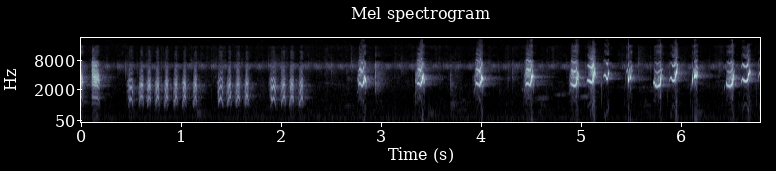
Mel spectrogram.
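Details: Long-tailed shrike in energetic full song, used as a lure recording to train birds: bursts of rapid buzzy rattling trills, then sharp, separate chipping notes coming faster toward the end, over a steady thin high whine.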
